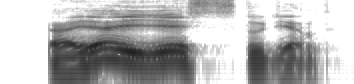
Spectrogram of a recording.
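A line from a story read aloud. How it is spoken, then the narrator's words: Smirking. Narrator (Russian): хмыкнул Олег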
